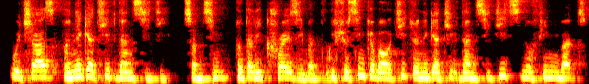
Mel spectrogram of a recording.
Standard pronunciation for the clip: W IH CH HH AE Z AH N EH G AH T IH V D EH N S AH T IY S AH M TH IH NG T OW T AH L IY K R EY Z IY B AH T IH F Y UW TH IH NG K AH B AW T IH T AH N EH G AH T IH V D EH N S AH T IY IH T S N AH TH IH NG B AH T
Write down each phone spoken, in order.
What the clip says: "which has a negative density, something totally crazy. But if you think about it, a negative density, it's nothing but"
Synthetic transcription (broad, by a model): W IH CH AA Z AH N EH G AH T IH V D EH N S AH T IY S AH M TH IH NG T OW T AH L IY K R EY Z IY B AH T IH F Y UW TH IH NG K AH B AW T IH T AH N EH G AH T IH V D EH N S AH T IY T S N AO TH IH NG B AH T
